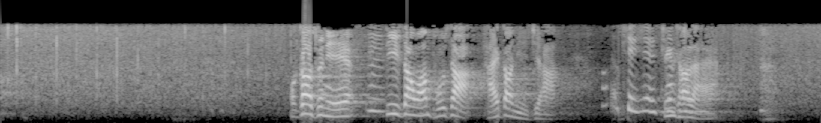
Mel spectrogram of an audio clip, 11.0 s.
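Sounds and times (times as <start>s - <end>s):
applause: 0.0s - 4.0s
speech: 3.9s - 7.5s, 8.2s - 10.4s.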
